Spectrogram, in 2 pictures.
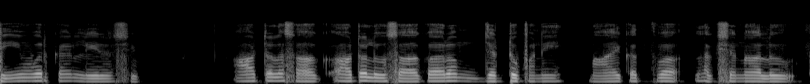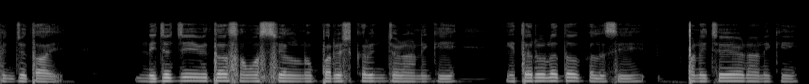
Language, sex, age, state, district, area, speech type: Telugu, male, 18-30, Telangana, Suryapet, urban, spontaneous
